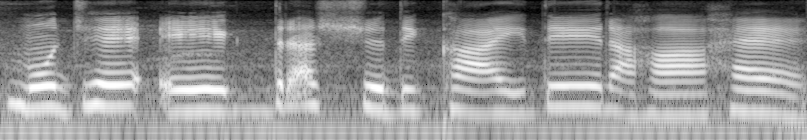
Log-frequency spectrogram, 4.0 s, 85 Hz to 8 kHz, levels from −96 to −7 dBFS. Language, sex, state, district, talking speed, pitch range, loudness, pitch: Hindi, male, Madhya Pradesh, Katni, 105 wpm, 200-255 Hz, -14 LUFS, 230 Hz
